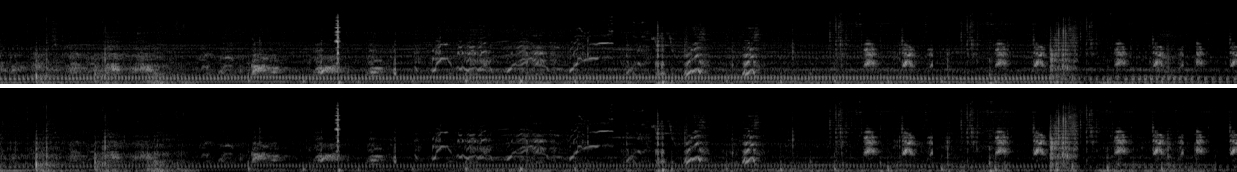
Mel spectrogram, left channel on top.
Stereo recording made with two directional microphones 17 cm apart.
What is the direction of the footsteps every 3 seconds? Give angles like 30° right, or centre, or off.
10° right, 20° left, 10° left, 20° right.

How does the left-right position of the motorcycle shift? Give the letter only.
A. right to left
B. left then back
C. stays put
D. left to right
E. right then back
C.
